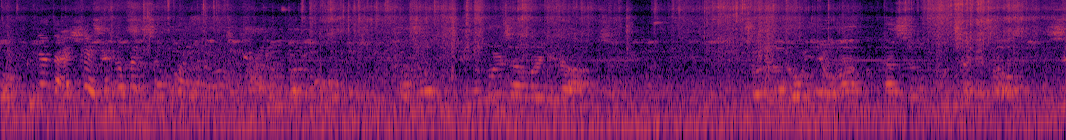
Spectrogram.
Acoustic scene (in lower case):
crowded indoor space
